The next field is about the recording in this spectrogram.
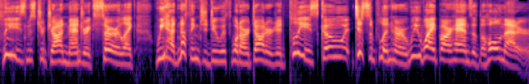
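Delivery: put-on, slow, frightened, groveling, terrified pleading tone. Retelling how terrified parents begged an official: imitating terrified pleading parents. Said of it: "They're, like, terrified".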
